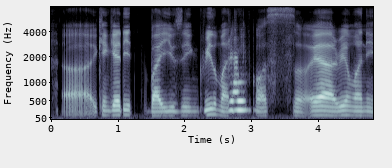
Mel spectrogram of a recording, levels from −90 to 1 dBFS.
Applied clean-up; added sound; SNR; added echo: neural diffusion model UNIVERSE++.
